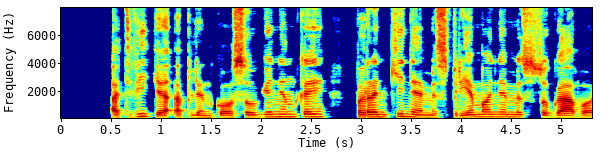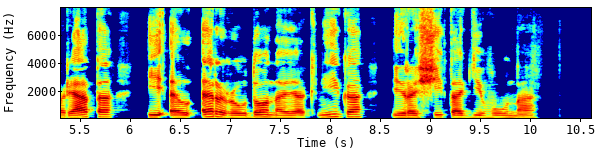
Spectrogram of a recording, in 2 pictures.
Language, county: Lithuanian, Vilnius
